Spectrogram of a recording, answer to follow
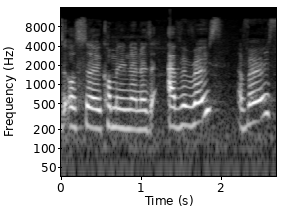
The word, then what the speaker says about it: Averroes: Averroes, that's how you pronounce it.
